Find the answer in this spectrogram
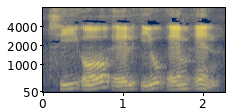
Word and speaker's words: column: FILL, fill in the blanks with the word given in the right hand column, COLUMN, column, এখানে এনের উচ্চারণ হবে না, of the above box.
